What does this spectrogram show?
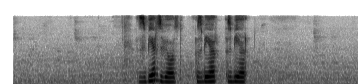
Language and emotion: Russian, neutral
